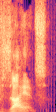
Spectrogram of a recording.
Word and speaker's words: Zients: Who is Jeff Zients? Well, I now got the pronunciation right. It rhymes with science, somebody put in their story.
